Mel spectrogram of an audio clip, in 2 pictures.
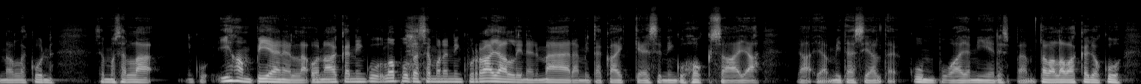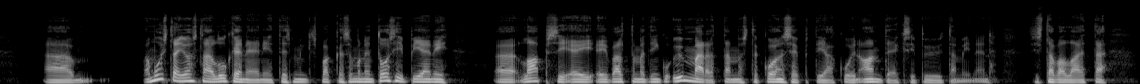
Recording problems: abrupt cut into speech; at the start

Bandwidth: 15.5 kHz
